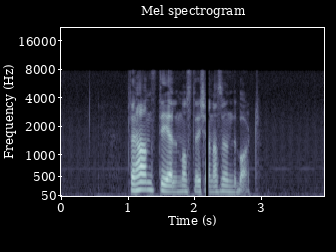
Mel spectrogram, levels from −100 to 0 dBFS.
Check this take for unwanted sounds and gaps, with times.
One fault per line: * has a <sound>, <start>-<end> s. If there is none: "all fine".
* has a dropout, 2.2-2.2 s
